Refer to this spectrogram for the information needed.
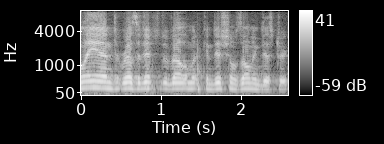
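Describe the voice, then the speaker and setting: A man's fairly high-pitched voice with a Southern US accent and fairly even intonation. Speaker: city council member. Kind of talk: council meeting motion reading. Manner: formal.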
